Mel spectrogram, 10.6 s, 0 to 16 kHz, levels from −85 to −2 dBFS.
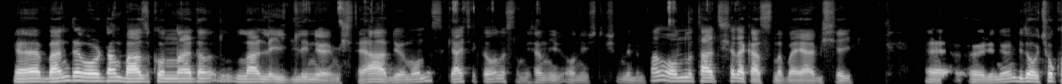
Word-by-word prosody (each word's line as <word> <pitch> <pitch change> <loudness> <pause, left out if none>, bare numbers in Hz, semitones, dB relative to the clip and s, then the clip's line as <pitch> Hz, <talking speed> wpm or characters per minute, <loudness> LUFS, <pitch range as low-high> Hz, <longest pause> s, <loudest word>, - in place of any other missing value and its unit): Eee, 130 +2 +6
ben 140 +6 +4
de 175 0 +6
oradan 155 -1 +4
bazı 130 0 +6
konularla 130 - 0
ilgileniyorum, 105 -3 -5
işte. 85 - -7
A, 115 -4 +1
diyorum, 105 +1 -5
o 120 +3 -3
nasıl 165 +1 -14
gerçekten 120 -1 -4
o 130 - -5
nasılmış? 100 -7 -15
Hani, 100 +1 -10
onu 100 0 -12
hiç 100 - -22
düşünmedim 100 -3 -16
falan. 175 - -4
Onunla 150 0 +1
tartışarak 140 0 +1
aslında 95 -2 -2
bayağı 90 -1 -2
bir 90 - -15
şey, 90 0 -9 0.8
eee, 105 -1 -2 0.3
öğreniyorum. 110 +6 -4
Bir 140 - -3
de 150 - +5
o 135 - +3
çok 155 - -1
120 Hz, 180 wpm, -22 LUFS, 100-140 Hz, 0.8 s, Eee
